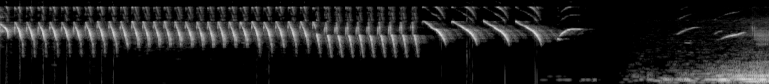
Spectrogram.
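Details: Canary song used as a lure for sluggish canaries: a rapid high trill, then several slurred downward whistles; after a short gap, low murmuring noise and a few faint chirps follow.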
